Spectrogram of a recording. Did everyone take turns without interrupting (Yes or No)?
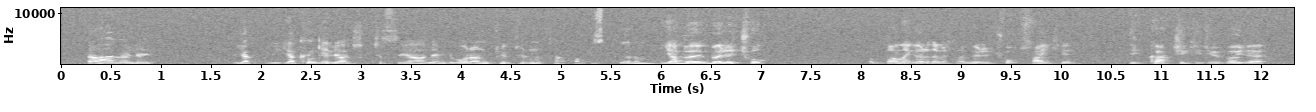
Yes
